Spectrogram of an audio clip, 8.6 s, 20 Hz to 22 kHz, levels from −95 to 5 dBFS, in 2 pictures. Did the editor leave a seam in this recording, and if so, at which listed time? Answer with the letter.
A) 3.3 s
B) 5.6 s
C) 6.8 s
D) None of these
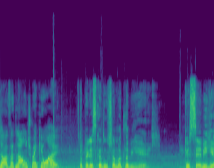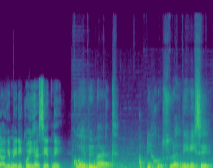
B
